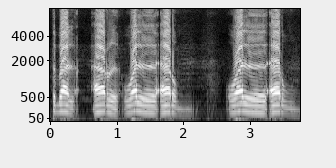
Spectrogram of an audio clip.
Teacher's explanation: pfal RO di sini rnya kita baca dengan bacaan ro tafkhim ro tafkhim ro tafkhim yaitu rnya dibaca dengan tebal · Ro tafkhim, yaitu ro-nya dibaca dengan tebal, arl wal arb, wal arb.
